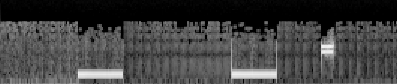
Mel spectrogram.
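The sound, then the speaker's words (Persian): A busy tone sounds after a phone call is cut off: two steady, mid-pitched beeps of equal length about a second apart, followed by a brief, higher blip over faint line hiss. “آقای عبدالله از زابل تماس گرفتن قطع شد.”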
